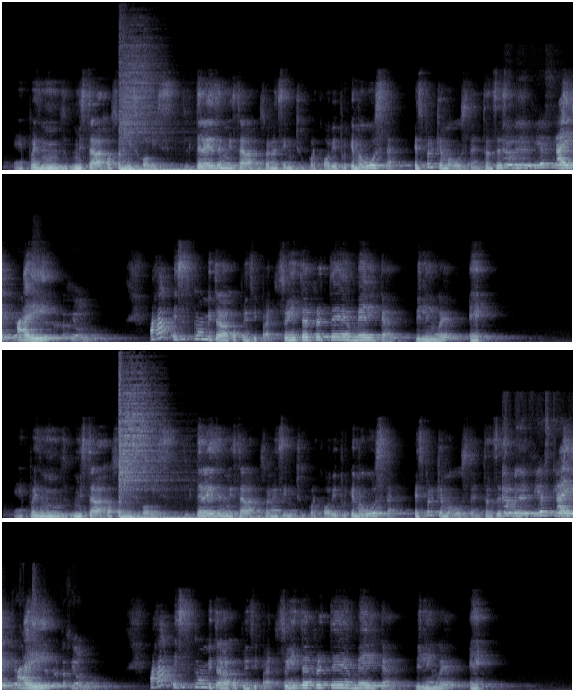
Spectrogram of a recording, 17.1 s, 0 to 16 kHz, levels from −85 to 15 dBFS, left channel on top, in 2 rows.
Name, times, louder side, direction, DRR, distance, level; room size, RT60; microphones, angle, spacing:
voice 1, 0.2-5.9 6.2-7.5 8.3-9.3 10.5-14.4 14.8-15.3 15.6-15.7, left 1 dB, 25° left, 0.5 m, -21 dB
sound 1, 1.7-6.1, equal, 45° right, 1.9 m, -26 dB
voice 2, 7.5-10.0, right 1 dB, 90° right, 1.6 m, -24 dB
11.5 x 10.0 x 3.6 m
head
